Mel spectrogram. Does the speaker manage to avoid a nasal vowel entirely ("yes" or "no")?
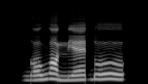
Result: yes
